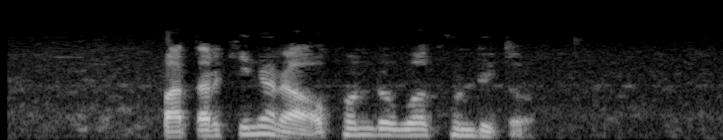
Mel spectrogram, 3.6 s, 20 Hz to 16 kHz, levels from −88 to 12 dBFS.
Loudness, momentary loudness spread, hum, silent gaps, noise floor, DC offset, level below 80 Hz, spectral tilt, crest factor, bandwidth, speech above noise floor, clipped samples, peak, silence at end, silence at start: -19 LUFS; 9 LU; none; none; -55 dBFS; under 0.1%; -58 dBFS; -9 dB/octave; 18 dB; 6 kHz; 37 dB; under 0.1%; -2 dBFS; 0.95 s; 0.4 s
